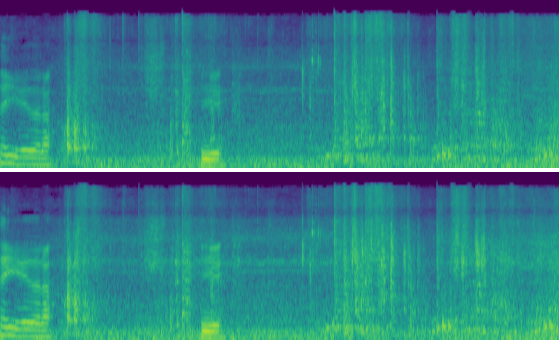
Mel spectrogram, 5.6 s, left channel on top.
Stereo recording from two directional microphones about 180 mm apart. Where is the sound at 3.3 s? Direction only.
45° left (ahead or behind).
